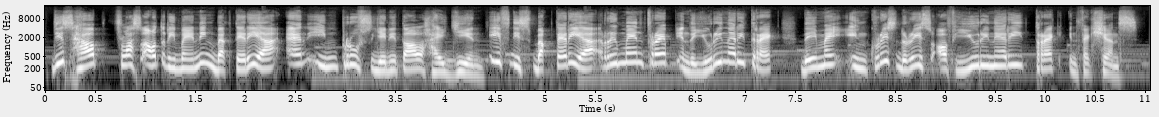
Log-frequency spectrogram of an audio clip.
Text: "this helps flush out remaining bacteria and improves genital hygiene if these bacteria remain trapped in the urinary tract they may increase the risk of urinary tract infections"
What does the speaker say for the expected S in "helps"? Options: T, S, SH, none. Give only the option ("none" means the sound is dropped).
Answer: none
